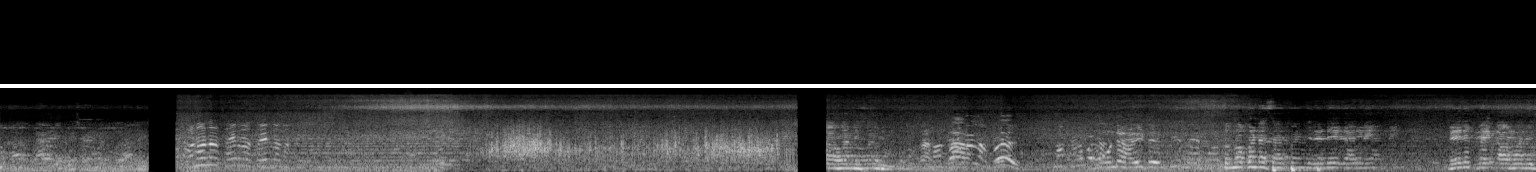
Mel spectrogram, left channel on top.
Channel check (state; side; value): silent; left; digital silence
